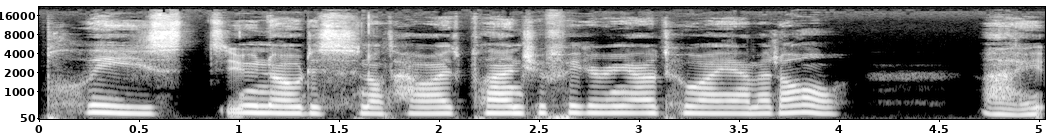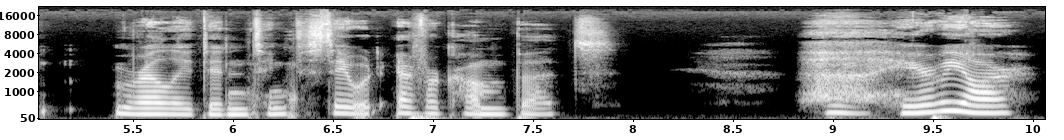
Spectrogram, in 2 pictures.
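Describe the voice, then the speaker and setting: A woman's voice: fairly high pitch, level tone, measured pace, mellow, no room sound, clean studio sound. A woman playing a feisty, protective demon queen who is a devoted girlfriend, commanding yet affectionate, in an ASMR roleplay. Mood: tender, earnest.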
